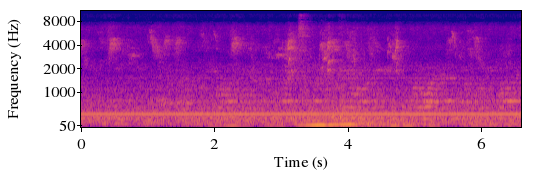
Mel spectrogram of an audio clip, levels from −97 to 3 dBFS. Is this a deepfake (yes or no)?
no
